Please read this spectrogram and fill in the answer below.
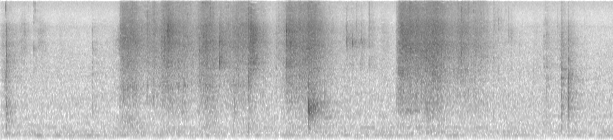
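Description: Hands handling craft materials: several stretches of rustling, with one sharp click a little under four seconds in.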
